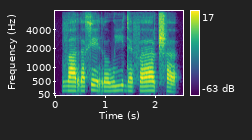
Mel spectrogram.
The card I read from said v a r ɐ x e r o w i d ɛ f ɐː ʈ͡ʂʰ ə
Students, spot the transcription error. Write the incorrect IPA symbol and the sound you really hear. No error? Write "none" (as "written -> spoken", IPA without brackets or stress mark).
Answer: ə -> ɐ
